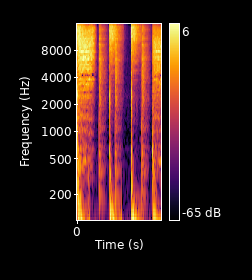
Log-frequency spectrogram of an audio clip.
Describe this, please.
140 break beat drum loop 3
140 bpm break beat drum loop
bpm, break-beat, 140, dubstep, drum-loop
